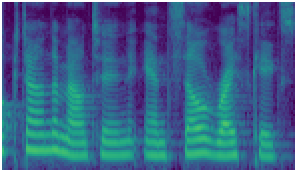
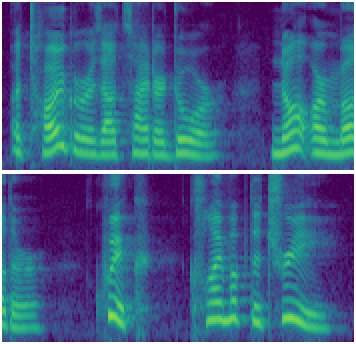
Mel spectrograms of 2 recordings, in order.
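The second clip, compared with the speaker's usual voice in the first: urgent warning; 5 dB louder than usual. Acted. Boy warns sister urgently.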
